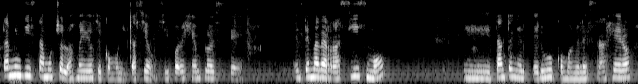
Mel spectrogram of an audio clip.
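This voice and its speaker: Peruvian woman teaching a relaxed class. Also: mid-range voice, muffled recording, a little hiss or hum. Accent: Peruvian Spanish. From Peru. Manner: conversational, many fillers like "este". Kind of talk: online class lecture.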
